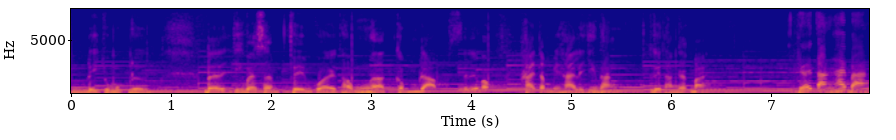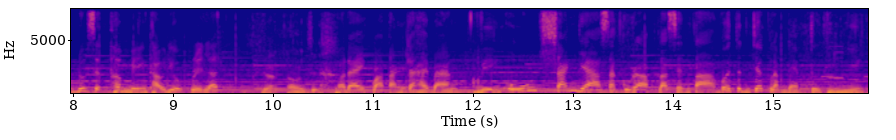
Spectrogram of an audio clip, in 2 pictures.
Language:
Vietnamese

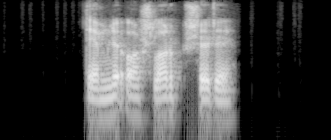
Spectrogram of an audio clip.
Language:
Tatar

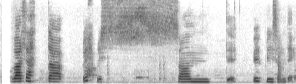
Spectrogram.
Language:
Icelandic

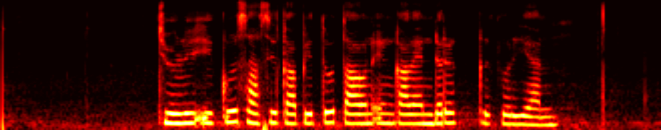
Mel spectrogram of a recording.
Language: Javanese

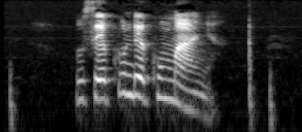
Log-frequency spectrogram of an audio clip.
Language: Taita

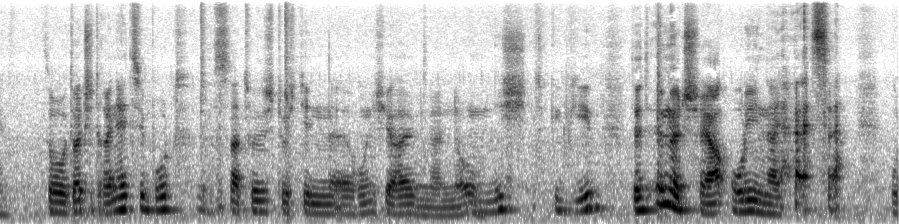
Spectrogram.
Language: German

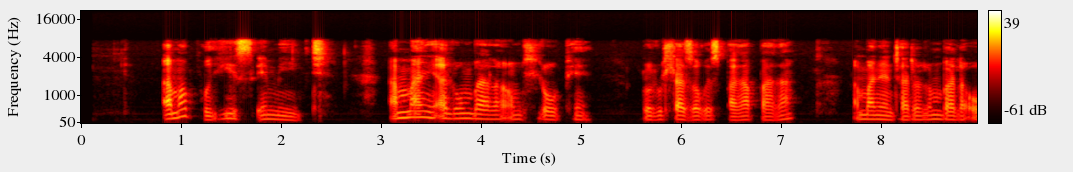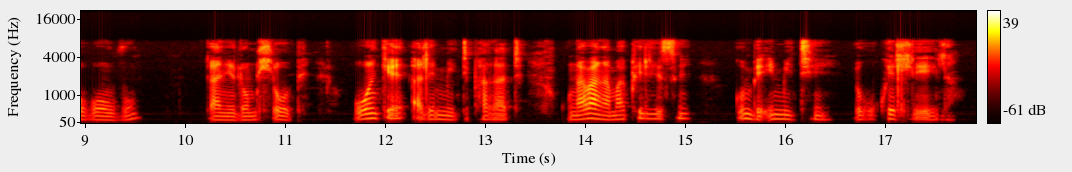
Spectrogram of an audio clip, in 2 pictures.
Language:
North Ndebele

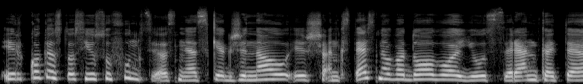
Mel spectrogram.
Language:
Lithuanian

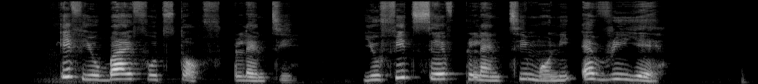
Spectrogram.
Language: Nigerian Pidgin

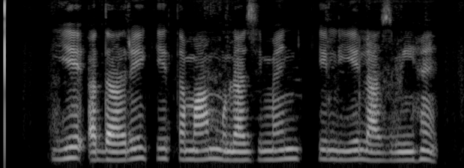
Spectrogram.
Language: Urdu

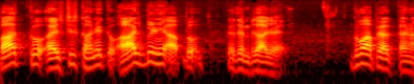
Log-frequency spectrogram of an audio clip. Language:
Urdu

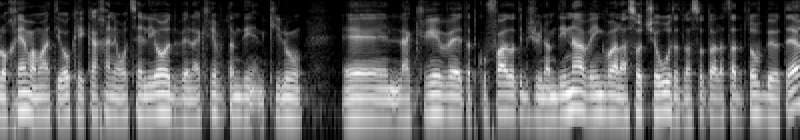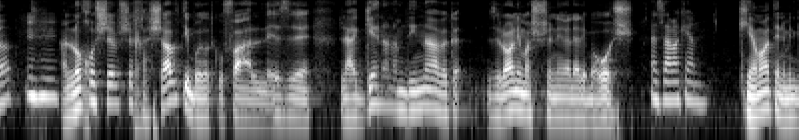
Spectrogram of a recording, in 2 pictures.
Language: Hebrew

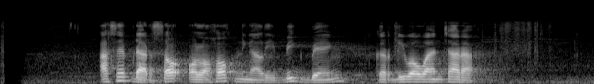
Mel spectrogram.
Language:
Sundanese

